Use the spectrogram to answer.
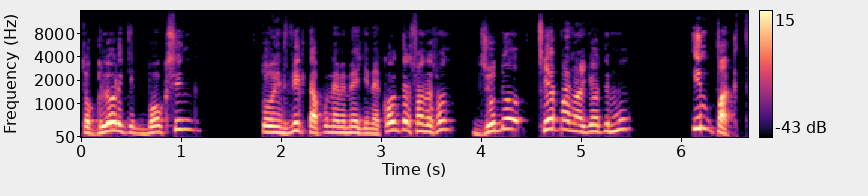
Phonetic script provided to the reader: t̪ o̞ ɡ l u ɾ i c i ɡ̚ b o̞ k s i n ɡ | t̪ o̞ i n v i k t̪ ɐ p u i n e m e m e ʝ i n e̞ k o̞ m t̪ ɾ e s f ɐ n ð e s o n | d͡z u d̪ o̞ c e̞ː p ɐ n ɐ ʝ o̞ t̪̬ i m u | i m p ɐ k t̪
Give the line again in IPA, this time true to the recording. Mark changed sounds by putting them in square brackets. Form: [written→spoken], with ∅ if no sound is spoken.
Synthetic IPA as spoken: t̪ o̞ ɡ l [u→o] ɾ i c i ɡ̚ b o̞ k s i [n→ŋ] ɡ | t̪ o̞ i n v i k t̪ ɐ p u i n e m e m e ʝ i n e̞ k o̞ [m→n] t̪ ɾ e s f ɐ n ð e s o n | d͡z u d̪ o̞ c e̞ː p ɐ n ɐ ʝ o̞ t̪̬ i m u | i m p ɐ k t̪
